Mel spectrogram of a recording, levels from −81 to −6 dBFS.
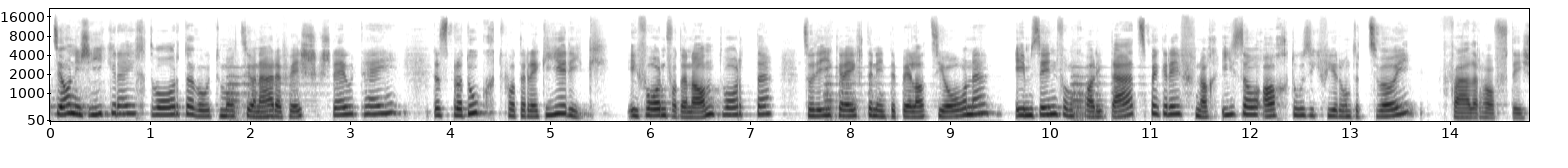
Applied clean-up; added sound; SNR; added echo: neural mask model RNNoise.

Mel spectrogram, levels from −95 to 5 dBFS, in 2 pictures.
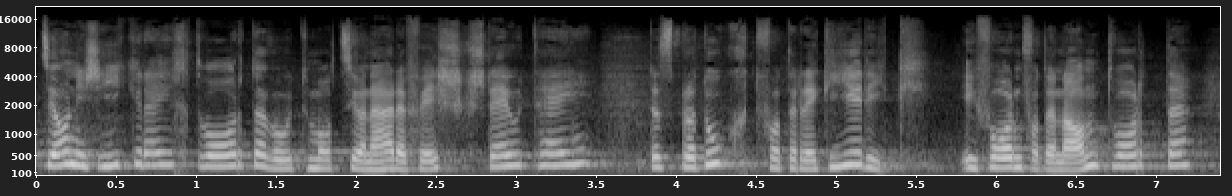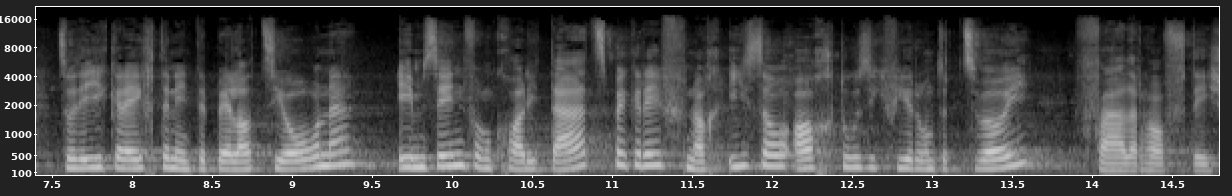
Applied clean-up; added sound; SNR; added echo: none; none; none; none.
